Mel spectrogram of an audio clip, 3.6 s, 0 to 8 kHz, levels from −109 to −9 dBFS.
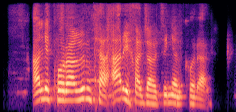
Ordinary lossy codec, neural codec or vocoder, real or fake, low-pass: AAC, 48 kbps; codec, 16 kHz, 1 kbps, X-Codec, HuBERT features, trained on general audio; fake; 7.2 kHz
